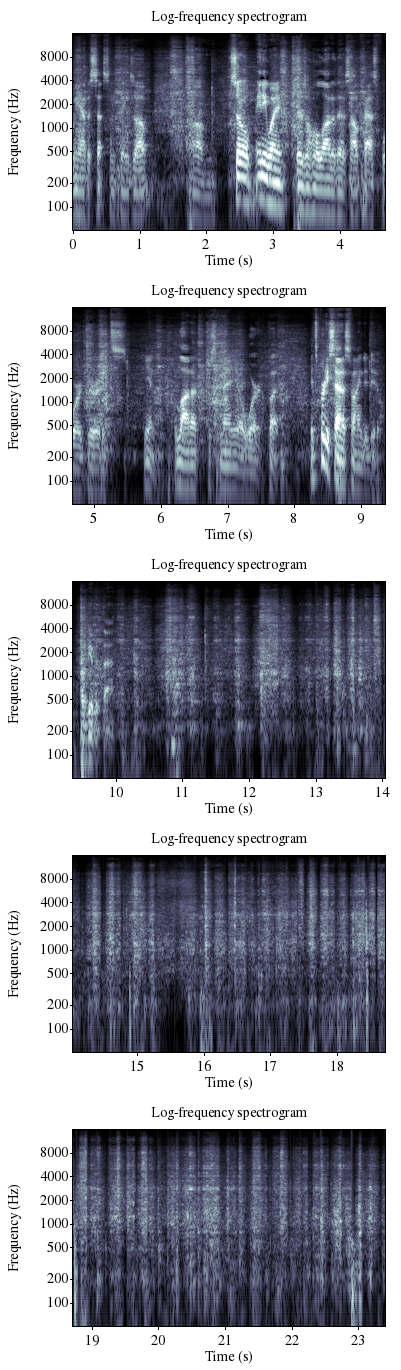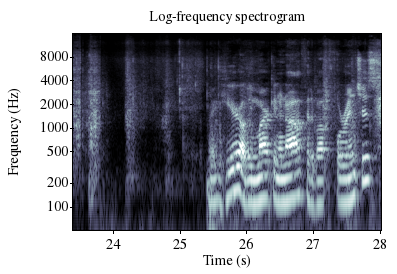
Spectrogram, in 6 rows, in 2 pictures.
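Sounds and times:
hand plane scraping wood: 0.0s - 24.5s, 27.0s - 28.0s.

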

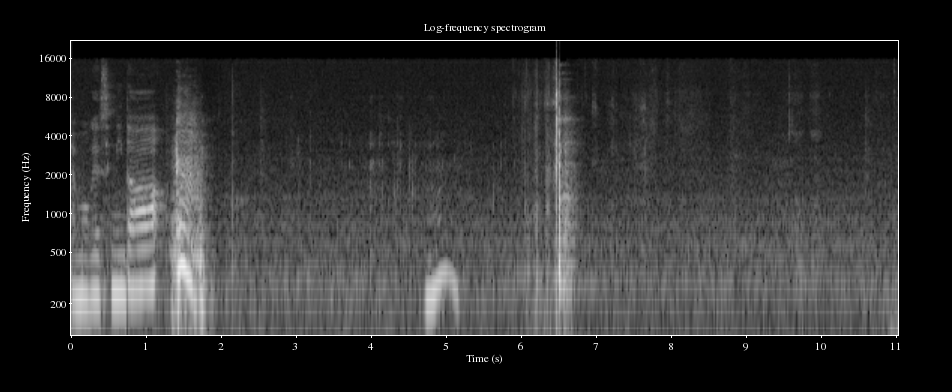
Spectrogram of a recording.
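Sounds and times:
quiet chewing: 2.8s - 6.3s
person humming: 4.7s - 5.2s.

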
